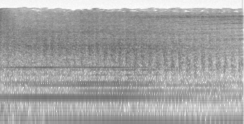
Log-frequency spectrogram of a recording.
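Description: Dramatic background score: a deep sustained drone with held tones above it, swelling in loudness and taking on a fast pulsing toward the end.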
